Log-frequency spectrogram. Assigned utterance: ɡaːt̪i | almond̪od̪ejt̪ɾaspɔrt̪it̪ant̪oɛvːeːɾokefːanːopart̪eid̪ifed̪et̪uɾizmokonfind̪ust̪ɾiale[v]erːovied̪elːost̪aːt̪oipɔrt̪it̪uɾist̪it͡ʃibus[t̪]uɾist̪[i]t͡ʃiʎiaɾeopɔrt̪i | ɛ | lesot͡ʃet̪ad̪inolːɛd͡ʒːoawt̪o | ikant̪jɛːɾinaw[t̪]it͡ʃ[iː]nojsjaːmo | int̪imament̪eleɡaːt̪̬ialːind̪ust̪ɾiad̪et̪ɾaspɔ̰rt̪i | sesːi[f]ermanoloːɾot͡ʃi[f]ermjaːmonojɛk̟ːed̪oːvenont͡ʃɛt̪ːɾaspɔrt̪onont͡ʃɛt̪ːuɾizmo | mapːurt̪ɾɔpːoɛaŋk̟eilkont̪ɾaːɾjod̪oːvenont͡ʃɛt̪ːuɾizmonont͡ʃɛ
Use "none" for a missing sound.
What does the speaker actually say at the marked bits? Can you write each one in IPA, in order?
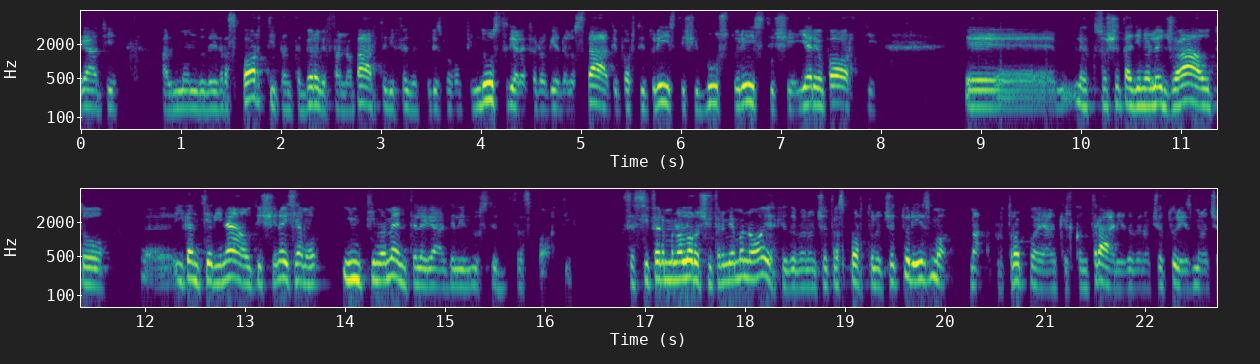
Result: f, t̪, i, t̪, i, f, f

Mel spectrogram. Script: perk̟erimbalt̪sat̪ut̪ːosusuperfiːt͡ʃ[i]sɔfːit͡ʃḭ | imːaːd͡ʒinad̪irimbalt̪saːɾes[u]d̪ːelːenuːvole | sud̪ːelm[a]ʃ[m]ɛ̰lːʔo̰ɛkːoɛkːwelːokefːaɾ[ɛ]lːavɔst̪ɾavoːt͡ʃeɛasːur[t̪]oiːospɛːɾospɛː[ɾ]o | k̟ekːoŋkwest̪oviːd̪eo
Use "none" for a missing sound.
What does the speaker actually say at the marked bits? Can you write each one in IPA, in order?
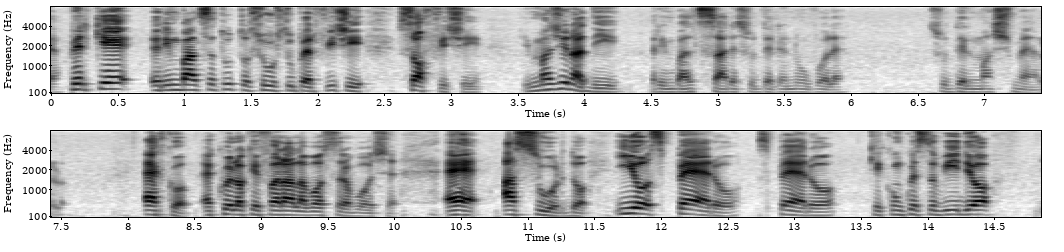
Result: i, u, a, m, a, d̪, ɾ

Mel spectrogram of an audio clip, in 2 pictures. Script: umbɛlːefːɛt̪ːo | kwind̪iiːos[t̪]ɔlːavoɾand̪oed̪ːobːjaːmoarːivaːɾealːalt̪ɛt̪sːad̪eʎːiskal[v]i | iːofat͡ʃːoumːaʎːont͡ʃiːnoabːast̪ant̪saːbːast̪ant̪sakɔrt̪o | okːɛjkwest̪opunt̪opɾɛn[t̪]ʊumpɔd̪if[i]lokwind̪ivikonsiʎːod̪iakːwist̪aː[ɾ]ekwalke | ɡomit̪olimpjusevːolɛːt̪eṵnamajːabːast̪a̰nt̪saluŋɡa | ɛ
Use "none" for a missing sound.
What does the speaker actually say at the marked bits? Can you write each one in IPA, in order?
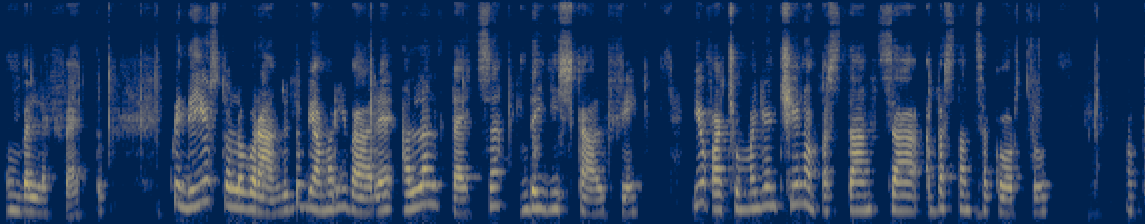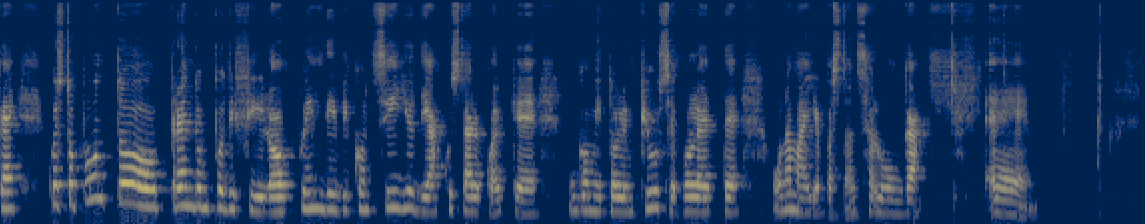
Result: t̪, f, d̪, iː, ɾ

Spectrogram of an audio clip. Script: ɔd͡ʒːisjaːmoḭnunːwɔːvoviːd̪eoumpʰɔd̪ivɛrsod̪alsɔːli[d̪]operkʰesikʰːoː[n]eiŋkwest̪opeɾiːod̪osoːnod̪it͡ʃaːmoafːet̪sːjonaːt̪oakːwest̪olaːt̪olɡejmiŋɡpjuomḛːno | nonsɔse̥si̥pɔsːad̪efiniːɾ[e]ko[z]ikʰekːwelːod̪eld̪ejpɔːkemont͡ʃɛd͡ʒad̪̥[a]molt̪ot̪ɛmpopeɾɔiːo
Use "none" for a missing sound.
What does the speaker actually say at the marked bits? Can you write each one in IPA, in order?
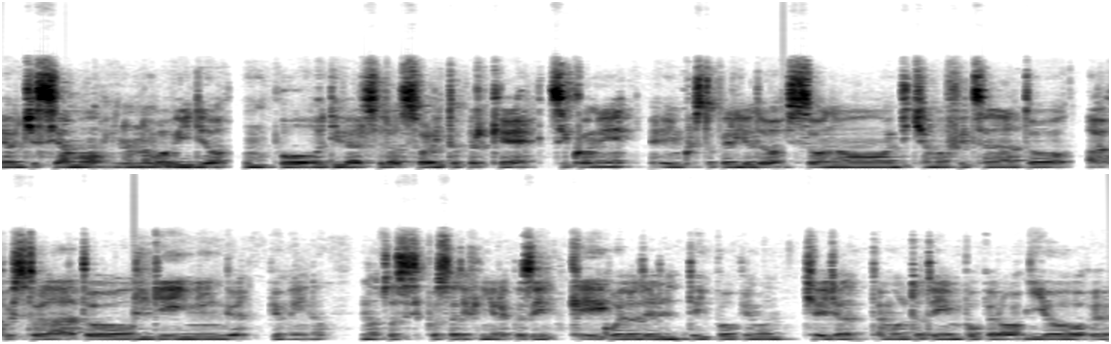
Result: t̪, m, e, z, a

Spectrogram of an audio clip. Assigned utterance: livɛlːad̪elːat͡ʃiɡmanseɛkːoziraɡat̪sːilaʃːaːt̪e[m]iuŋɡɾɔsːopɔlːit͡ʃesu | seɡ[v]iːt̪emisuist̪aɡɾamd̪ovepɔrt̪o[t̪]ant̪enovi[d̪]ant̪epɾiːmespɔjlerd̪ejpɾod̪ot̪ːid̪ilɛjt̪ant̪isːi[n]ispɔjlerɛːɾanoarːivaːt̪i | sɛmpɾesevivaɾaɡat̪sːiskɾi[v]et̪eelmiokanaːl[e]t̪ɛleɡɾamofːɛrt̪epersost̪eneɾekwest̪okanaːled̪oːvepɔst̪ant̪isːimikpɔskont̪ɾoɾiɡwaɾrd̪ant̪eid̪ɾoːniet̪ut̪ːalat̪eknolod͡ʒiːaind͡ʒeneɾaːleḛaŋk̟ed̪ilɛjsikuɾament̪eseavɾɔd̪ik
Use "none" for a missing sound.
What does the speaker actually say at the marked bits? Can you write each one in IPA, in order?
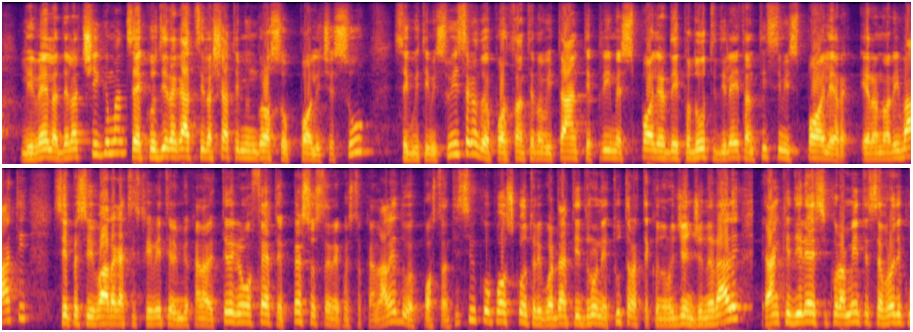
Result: m, w, t̪, t̪, m, v, e

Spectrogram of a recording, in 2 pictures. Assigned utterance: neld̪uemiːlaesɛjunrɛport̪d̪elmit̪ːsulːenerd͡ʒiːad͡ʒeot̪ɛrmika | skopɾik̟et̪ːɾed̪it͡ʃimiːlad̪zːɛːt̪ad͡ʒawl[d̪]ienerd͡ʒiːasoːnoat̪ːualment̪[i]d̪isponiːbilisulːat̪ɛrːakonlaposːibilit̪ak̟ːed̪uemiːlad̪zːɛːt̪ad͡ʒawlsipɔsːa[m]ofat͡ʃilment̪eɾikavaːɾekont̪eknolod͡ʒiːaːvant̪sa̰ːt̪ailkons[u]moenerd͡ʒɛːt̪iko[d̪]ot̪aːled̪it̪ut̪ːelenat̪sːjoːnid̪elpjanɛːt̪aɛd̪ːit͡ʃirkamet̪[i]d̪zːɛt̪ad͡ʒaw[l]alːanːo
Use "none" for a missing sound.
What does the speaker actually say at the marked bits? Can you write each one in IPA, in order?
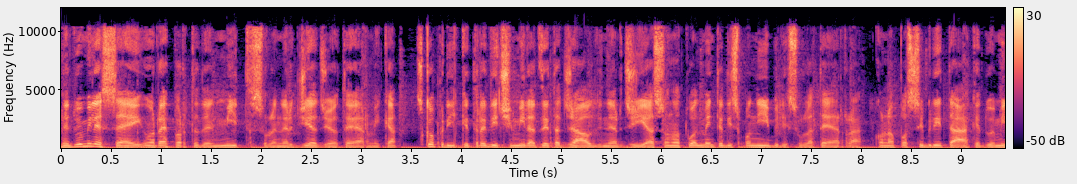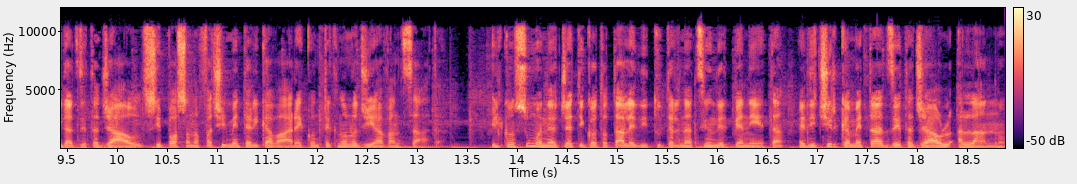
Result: d̪, e, n, uː, t̪, a, l

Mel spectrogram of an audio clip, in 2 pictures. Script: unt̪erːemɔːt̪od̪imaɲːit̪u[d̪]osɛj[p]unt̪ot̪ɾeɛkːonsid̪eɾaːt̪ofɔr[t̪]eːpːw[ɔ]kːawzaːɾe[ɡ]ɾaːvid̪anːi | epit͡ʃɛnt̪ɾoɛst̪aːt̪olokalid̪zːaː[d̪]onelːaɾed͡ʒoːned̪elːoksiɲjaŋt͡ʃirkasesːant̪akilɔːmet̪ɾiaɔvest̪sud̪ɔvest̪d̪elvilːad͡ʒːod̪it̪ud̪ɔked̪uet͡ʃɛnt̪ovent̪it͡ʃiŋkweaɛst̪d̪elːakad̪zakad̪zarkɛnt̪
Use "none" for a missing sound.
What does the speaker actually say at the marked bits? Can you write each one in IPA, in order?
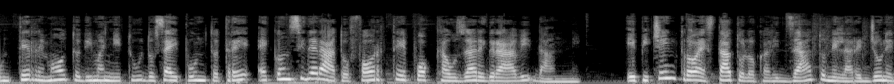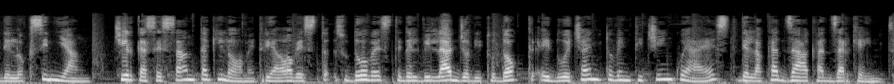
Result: d̪, p, t̪, ɔ, ɡ, t̪

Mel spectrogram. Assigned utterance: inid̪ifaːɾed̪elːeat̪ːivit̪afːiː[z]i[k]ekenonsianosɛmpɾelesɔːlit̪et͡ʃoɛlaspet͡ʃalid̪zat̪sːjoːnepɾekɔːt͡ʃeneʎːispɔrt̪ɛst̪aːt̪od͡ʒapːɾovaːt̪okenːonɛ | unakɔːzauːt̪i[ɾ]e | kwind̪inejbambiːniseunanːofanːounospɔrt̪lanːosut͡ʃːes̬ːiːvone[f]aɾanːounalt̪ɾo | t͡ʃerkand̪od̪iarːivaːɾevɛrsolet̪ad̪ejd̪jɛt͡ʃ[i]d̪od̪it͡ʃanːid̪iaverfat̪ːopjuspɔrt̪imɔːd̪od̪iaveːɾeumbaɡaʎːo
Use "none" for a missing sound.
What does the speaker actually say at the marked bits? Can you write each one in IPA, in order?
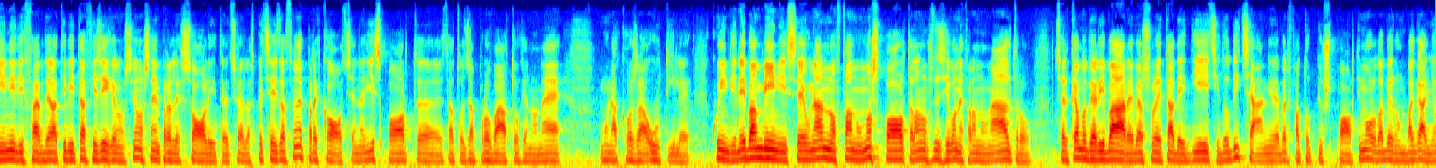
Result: z, k, l, f, i

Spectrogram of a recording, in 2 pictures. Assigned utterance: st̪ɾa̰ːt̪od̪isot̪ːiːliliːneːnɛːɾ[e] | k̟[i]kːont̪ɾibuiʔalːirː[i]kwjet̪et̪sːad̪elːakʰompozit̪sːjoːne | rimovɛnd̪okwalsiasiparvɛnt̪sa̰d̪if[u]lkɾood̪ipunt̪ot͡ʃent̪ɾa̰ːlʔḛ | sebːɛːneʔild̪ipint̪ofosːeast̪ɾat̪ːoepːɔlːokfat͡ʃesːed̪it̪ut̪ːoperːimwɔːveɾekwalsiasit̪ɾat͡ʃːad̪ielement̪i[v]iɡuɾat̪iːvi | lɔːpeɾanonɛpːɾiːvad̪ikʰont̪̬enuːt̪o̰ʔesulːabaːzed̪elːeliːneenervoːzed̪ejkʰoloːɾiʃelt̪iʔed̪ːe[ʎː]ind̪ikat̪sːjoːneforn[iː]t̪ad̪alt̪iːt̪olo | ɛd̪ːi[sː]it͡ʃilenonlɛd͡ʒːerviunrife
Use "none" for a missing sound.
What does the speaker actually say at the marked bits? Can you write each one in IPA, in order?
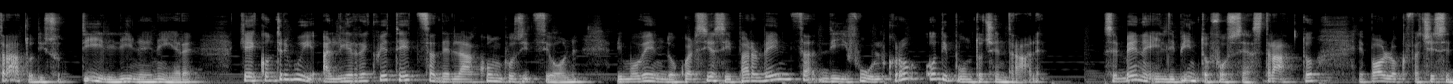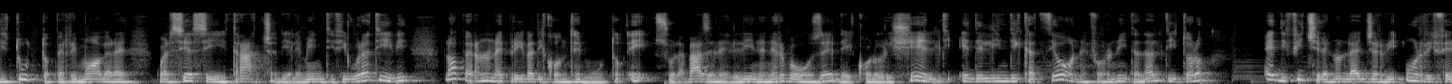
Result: e, e, e, u, f, lː, iː, fː

